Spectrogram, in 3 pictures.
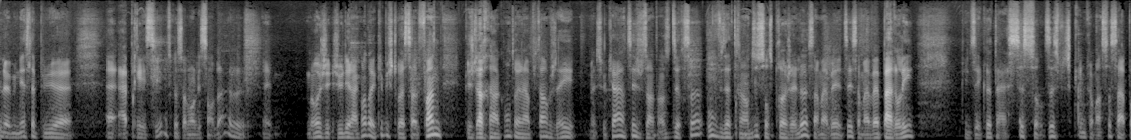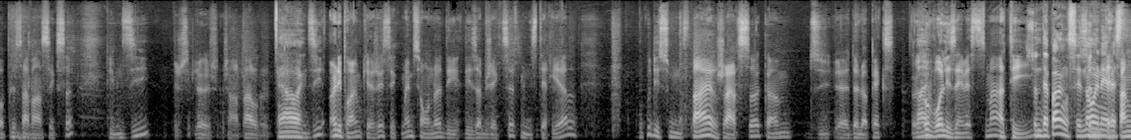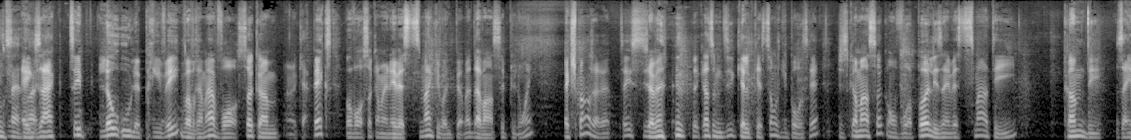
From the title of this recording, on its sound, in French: en direct de Stratégies PME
